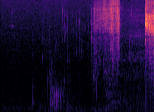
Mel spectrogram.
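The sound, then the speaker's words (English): Someone knocks back a shot of warm tequila: a soft wet gulp, then two sharp, breathy hissing exhales, with no talking. “I'm not shooting this. I'm sipping it just for the record. Are you? I'm shooting it.”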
